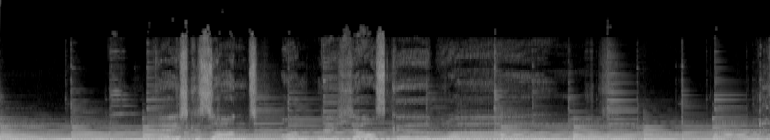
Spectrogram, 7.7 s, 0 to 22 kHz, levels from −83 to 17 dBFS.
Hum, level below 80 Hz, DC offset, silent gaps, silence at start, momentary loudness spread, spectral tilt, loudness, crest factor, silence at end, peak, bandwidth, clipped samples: none; -46 dBFS; under 0.1%; none; 0 s; 3 LU; -6.5 dB/octave; -16 LUFS; 14 dB; 0 s; -2 dBFS; 17.5 kHz; under 0.1%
